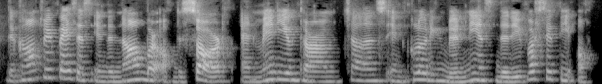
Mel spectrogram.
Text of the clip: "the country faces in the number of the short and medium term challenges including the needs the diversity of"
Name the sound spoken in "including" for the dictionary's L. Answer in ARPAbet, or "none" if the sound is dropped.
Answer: L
